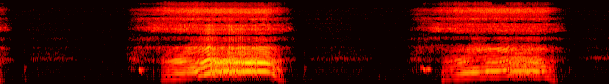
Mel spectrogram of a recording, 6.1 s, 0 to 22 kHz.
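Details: A brother snoring heavily during sleep: two loud, rough, rattling inhalations rising in pitch, with quiet pauses between them, at roughly 20 breaths a minute.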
